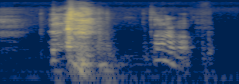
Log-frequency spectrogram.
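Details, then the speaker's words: Adult woman announces an impending sneeze, then a single sharp, explosive sneeze followed by a brief voiced exclamation. "sorry I cuss every time I sneeze I hate sneezing so much I sound like I have Tourette's or something"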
